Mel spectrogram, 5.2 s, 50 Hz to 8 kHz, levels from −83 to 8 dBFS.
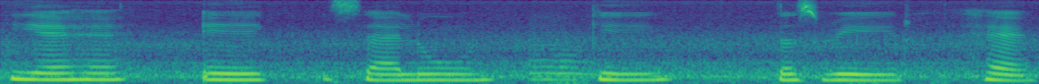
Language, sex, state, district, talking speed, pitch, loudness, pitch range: Hindi, female, Madhya Pradesh, Katni, 70 wpm, 210 Hz, -14 LUFS, 205-220 Hz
